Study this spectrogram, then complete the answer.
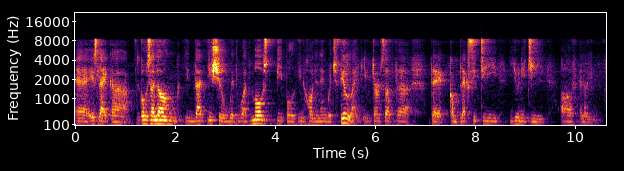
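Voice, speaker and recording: A man with a Spanish accent talks at a fairly slow pace and medium pitch in a monotone, flat way. Audible room echo and noticeable background noise surround him. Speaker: volunteer video teacher. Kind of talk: testimony. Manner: halting.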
